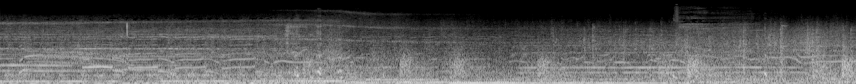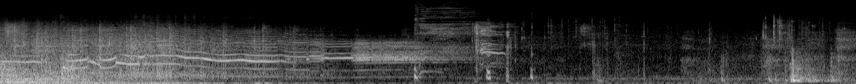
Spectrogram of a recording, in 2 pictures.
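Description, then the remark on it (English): A locomotive thunders through a movie scene, its steady whistle tones ringing over dense rumbling and clatter, with shouting voices mixed in before the din thins out into scattered knocks and bursts. “Did you catch the number on the locomotive?”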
